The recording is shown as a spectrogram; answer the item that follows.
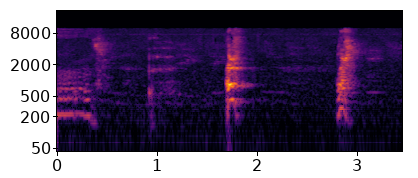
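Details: Pet Brussels Griffon, Barley, at home with a second dog: two loud, abrupt single barks about a second apart, after a soft yip and human speech at the start.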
